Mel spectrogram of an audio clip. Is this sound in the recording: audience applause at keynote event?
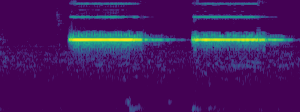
no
